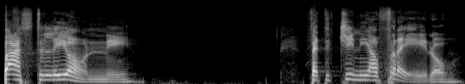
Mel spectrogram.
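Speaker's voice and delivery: big exaggerated Italian accent; mock Italian accent. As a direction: ham up an over-the-top Italian movie accent. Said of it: "English with an Italian accent".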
